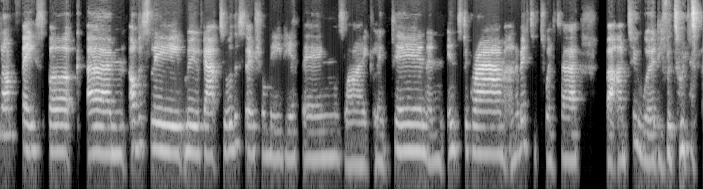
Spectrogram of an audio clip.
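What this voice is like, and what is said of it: Northwest English accent. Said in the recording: “So your accent tells us you're from... ... I don't sound like the Queen's English ... I am North England, northwest, near Liverpool and Manchester”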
